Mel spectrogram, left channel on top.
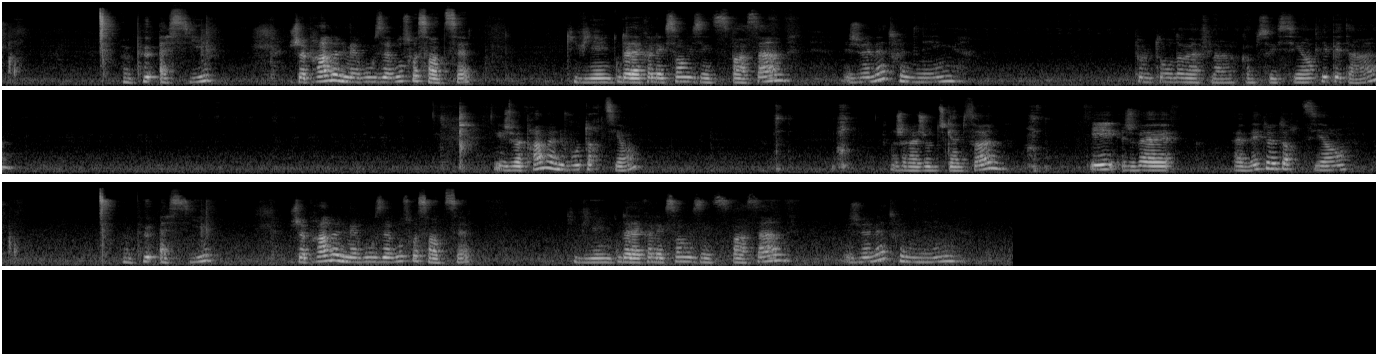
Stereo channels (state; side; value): drops out; right; at 10.1 s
